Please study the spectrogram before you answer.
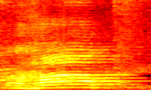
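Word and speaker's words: half: তার আগে লেটার যদি এল হয় তখন এল সাইলেন্ট হয়ে যায় কাফ হাফ কাম ফর্ম এইরকম ওয়ার্ড অসংখ্য লেটার বইয়ের মধ্যে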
